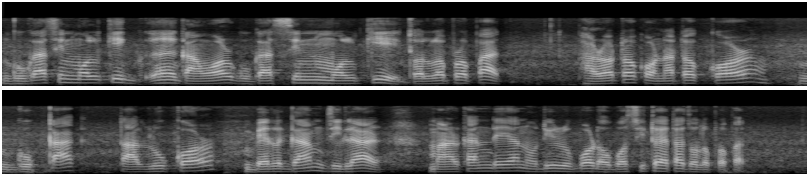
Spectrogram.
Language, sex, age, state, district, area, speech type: Assamese, male, 30-45, Assam, Sonitpur, urban, read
